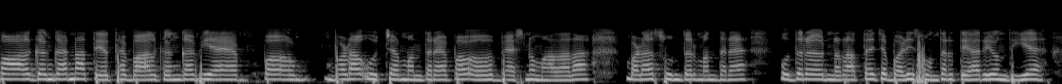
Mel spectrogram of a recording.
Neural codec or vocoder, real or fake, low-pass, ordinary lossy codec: none; real; 5.4 kHz; none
